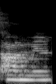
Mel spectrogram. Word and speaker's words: Anamoon: It's Anamoon. It sounds like you're on a moon.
